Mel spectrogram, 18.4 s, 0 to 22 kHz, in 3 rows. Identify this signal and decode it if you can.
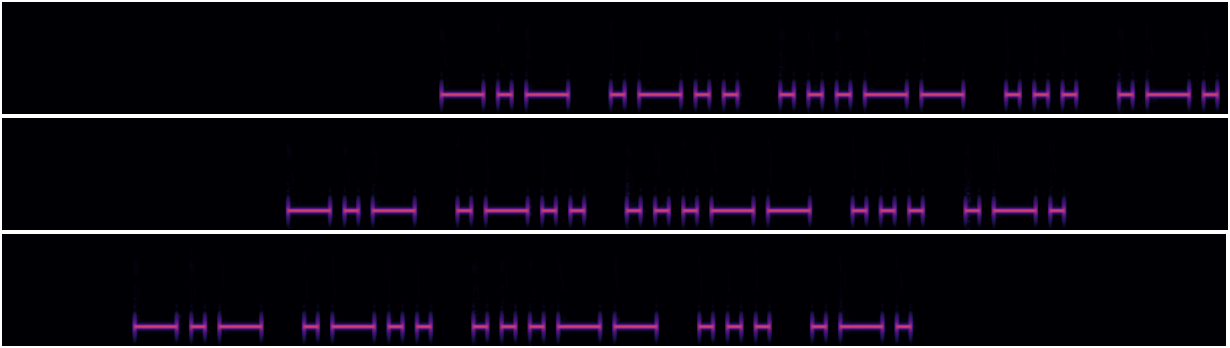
Morse code, heard as a keyed tone, about 17 wpm, 700 Hz. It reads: KL3SR KL3SR KL3SR
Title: USA Call Signs - 5 Characters - Repeated 3x - 17wpm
